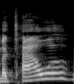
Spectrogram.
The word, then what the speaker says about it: Mettawa: Mettawa, M E T T A W A, Mettawa, Illinois.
